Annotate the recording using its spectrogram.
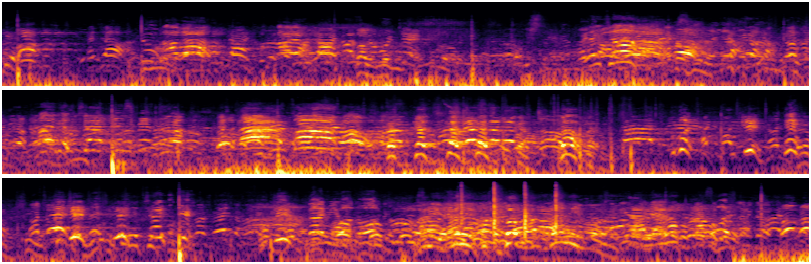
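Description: Voices shouting and calling across a football pitch during play, in bursts, over a steady low rumble, with a few sharp knocks.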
